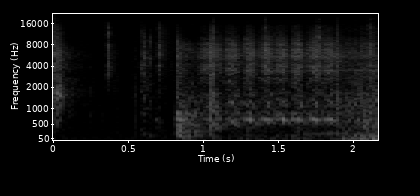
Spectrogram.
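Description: A car engine starting again during a driving lesson, a short crank and then a catch into a steady idle, fairly quiet and with no talk.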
